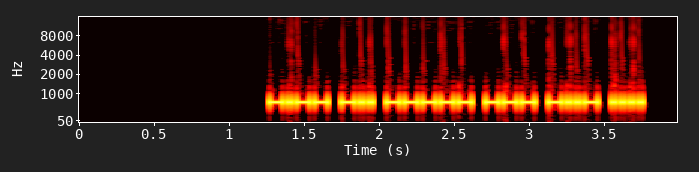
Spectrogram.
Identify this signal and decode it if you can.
Morse code, heard as a keyed tone, about 38 wpm, 700 Hz. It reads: YD0OXH
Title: DXCC-100 Call Signs - 6 Characters - Repeated 2x - 40wpm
